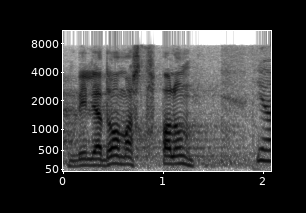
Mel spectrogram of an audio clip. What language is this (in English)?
Estonian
